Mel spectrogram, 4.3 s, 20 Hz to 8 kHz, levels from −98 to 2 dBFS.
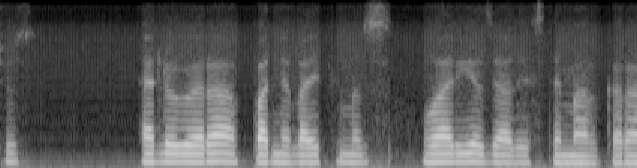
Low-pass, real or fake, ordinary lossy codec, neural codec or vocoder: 7.2 kHz; real; Opus, 24 kbps; none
